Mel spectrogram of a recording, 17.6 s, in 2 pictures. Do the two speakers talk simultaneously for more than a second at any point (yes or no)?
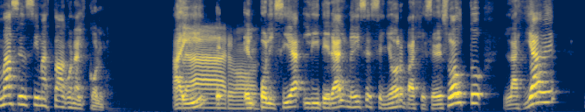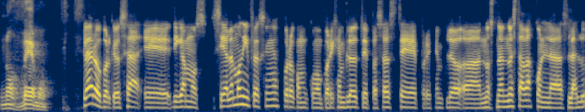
yes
